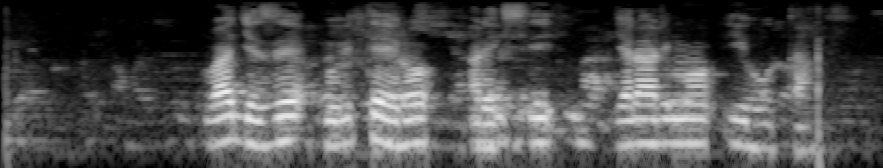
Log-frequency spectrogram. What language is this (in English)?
Kinyarwanda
